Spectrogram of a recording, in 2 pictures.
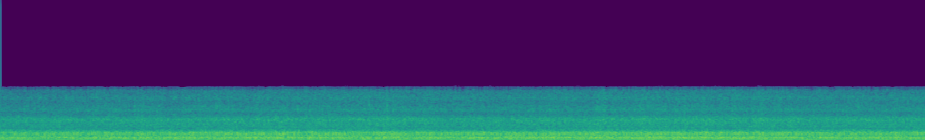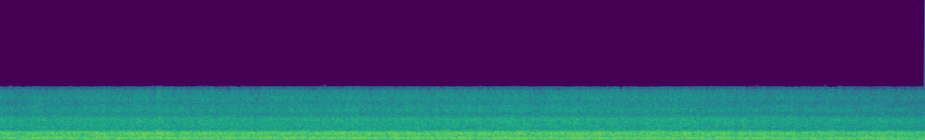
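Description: Car driving at speed, heard through a dashcam microphone inside the cabin: a steady rush of road and wind noise with a faint low, steady drone underneath.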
